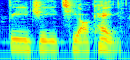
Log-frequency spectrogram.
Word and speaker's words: VGTRK: Radio Broadcasting Company, but in Cyrillic, its initials are pronounced VGTRK.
